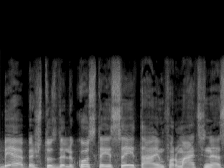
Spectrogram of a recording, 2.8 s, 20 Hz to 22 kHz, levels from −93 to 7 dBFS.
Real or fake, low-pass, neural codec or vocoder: fake; 14.4 kHz; vocoder, 48 kHz, 128 mel bands, Vocos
